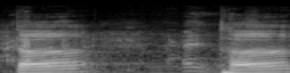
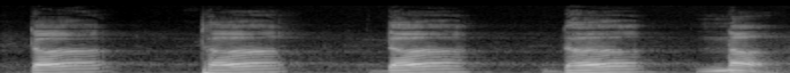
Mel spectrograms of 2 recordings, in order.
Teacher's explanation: उच्चाराच्या वेळेला मला दाताला लावून दाखवा जीभ नाहीतर टाळूला लावून दाखवा ते मध्येच लागणार दाताच्या थोडी वर टाळूच्या थोडी खाली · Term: मूर्धन्य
